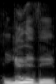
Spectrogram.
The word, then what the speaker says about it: Louisville: in Louisville, Kentucky. That's the proper way to say it. Louisville, not Louisville, not Louisville, Louisville.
